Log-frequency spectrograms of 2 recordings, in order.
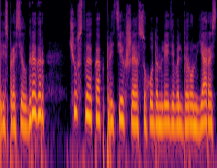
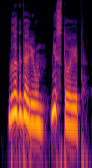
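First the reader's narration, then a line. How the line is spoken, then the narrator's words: Dry refusal. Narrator (Russian): сухо отказался Грегор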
